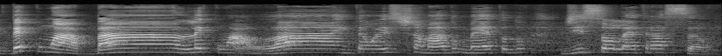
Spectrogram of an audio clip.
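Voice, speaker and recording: A middle-aged woman gives an online lecture to literacy teachers, with a bright, slightly high voice. She explains in a didactic way, poses rhetorical questions and draws syllables out slowly. A faint hiss sits behind her.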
